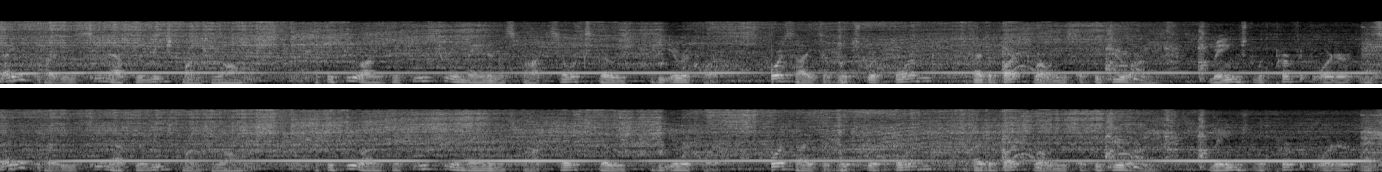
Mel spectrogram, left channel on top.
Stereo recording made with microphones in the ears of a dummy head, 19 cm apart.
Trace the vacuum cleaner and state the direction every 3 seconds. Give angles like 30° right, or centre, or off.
10° left, 30° right, 60° right, 60° right, 60° right.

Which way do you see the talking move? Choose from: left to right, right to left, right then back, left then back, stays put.
stays put.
